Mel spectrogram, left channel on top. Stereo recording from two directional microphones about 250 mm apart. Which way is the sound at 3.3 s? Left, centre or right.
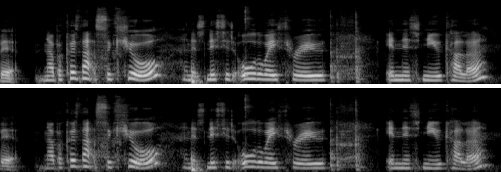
Centre.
